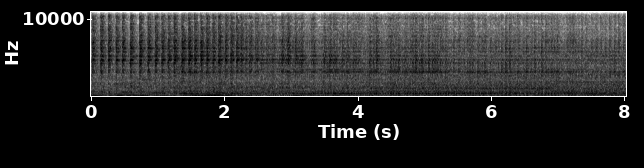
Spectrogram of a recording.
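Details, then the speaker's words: Two-stroke on a dyno bench with a 17.5 mm carburettor, fully set (main jet, air mixture screw, needle): the buzz climbs and falls cleanly with the throttle, then holds a crisp, even high note. Normal carburetion. "tu vas te rendre compte que à la moindre sollicitation de poignet le moteur tout de suite il est explosif à aucun moment il nous met des à-coups un peu bizarre"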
